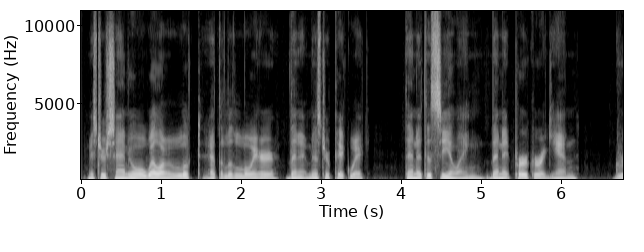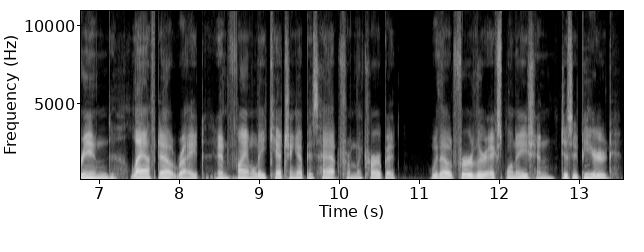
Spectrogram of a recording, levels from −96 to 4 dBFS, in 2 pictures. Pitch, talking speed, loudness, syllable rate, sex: 125 Hz, 160 wpm, -18 LUFS, 5.3 syllables/s, male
